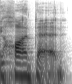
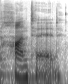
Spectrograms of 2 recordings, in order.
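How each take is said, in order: First: The middle T is a quick flap. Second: The middle T is a clear T. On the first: The speaker calls it wrong. "I would not say haunted" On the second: The speaker calls it right. "I would say haunted. ... I think it's a regular T"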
